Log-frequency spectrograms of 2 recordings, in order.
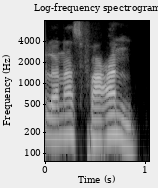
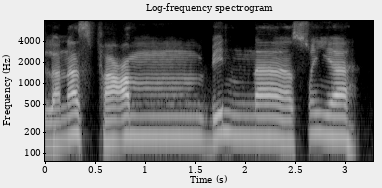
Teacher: নুন সাকিন বা তানবিনের পরে যদি বা আসে, একলাবের কায়দা, নুন সাকিন বা তানবিনের পরে যদি বা আসে, নুন সাকিনকে অথবা তানবিনের আওয়াজকে মিমের দ্বারাই পরিবর্তন করে পড়তে হয়।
